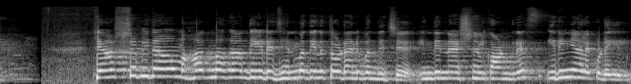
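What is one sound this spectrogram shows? A woman reads out calmly into a microphone.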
